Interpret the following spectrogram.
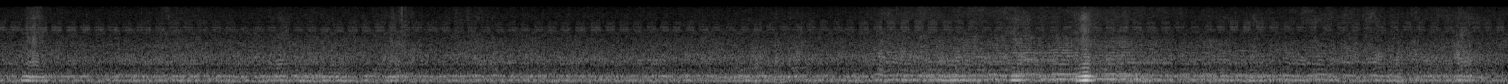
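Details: Bees swarming out of their hive give a constant layered buzz, low droning bands that swell slightly around the middle, with a few brief louder buzzes as single bees pass close.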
